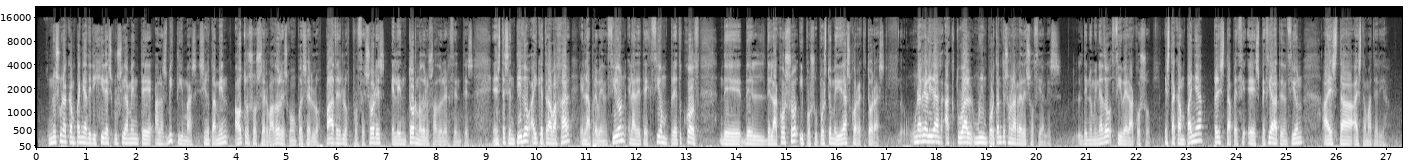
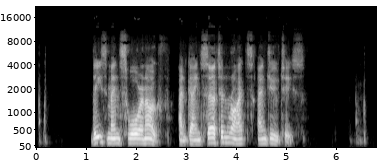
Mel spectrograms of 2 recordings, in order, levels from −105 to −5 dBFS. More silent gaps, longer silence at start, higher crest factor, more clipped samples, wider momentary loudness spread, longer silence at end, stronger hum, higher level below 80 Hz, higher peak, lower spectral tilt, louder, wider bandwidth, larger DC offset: second, none vs 0.96-1.01 s; about the same, 0.1 s vs 0.05 s; second, 10 dB vs 18 dB; first, 0.3% vs under 0.1%; second, 10 LU vs 13 LU; second, 0 s vs 1.7 s; neither; first, -28 dBFS vs -72 dBFS; about the same, 0 dBFS vs -2 dBFS; about the same, -5.5 dB/octave vs -6 dB/octave; first, -11 LUFS vs -19 LUFS; first, 16.5 kHz vs 8.8 kHz; neither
